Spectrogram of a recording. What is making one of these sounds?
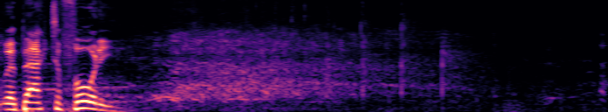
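An audience laughs briefly.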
